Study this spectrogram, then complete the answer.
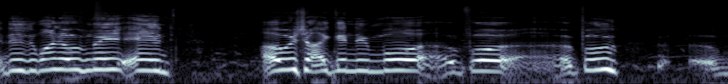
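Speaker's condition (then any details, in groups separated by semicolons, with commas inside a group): Cerebral palsy; from birth, spasticity; high needs, 24-hour care, movements effortful and draining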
